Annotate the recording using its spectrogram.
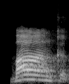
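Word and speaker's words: बांक: Don't pronounce like bank, that is English. Bank.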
